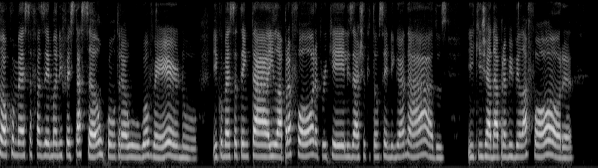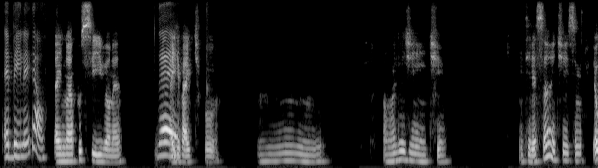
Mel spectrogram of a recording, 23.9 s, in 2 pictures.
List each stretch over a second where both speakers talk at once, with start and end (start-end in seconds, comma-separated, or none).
none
